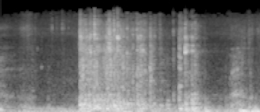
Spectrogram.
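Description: Metal cans clink and rattle together.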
